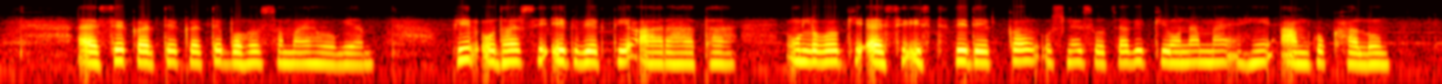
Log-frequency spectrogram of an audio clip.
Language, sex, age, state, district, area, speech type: Hindi, female, 18-30, Uttar Pradesh, Varanasi, rural, spontaneous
